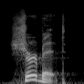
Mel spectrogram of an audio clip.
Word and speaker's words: sherbet: I thought it was sherbet. – I've always called it sherbet. – Yeah, I don't know why people just started inserting an extra R into the pronunciation.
